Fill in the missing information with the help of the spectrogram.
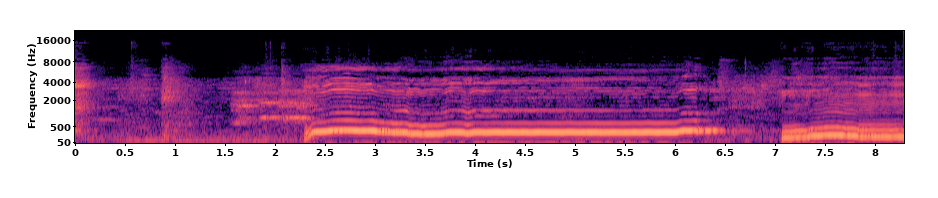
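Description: A man singing a pop ballad in a high voice, holding one long note for nearly four seconds from about two seconds in. After a short break he takes another long note near the end.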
